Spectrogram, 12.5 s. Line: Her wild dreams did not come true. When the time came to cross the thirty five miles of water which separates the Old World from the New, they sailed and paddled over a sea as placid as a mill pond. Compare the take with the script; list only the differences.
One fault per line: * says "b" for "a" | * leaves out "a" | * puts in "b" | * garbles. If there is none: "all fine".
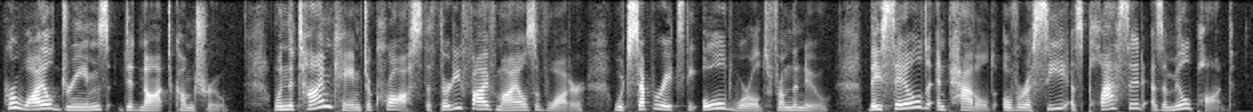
all fine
